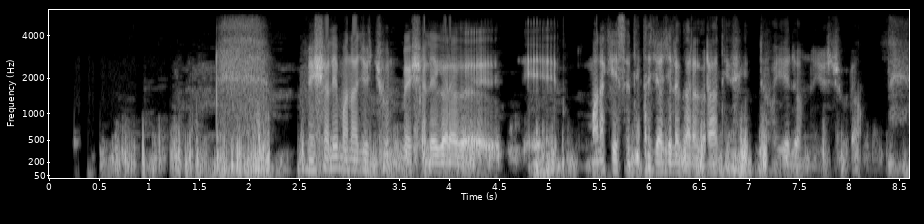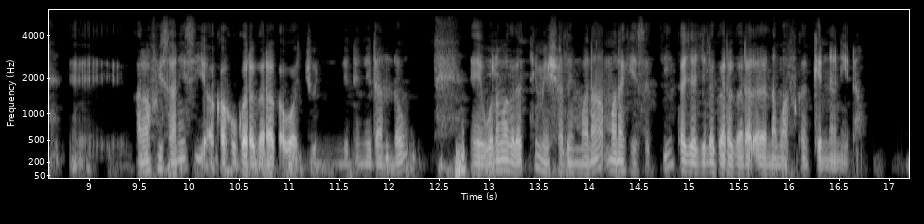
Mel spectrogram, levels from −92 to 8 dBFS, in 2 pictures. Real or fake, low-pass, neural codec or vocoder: real; 5.4 kHz; none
